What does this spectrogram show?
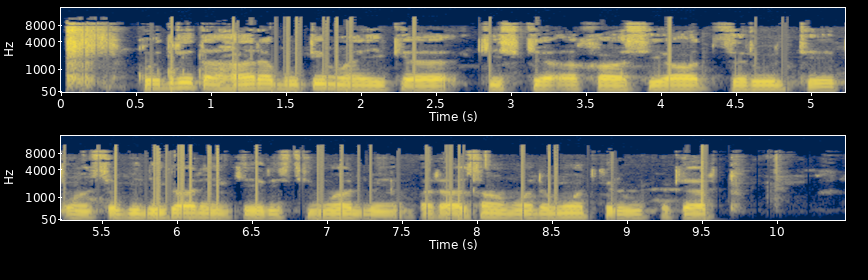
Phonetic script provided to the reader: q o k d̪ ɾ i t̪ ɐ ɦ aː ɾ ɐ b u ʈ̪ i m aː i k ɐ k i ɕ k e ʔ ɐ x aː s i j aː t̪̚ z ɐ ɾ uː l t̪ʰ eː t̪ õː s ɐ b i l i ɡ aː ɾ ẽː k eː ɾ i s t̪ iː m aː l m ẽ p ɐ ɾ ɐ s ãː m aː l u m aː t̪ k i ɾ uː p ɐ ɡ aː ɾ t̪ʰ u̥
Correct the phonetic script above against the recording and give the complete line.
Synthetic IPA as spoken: q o d̪ ɾ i t̪ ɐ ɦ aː ɾ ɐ b u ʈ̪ i m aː i k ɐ k i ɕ k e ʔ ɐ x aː s i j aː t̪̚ z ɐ ɾ uː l t̪ʰ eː t̪ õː s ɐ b i l i ɡ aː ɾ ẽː k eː ɾ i s t̪ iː m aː l m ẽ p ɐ ɾ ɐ s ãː m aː l u m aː t̪ k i ɾ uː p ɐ k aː ɾ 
